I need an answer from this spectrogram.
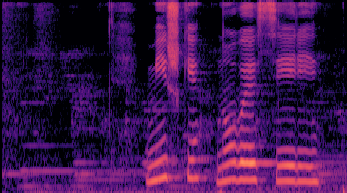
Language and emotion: Russian, neutral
